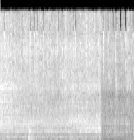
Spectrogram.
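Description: Cashew paste goes into a sautéed tomato masala for a vegetarian potato and pointed gourd korma, giving a steady close frying hiss that brightens and grows sharper near the end.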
